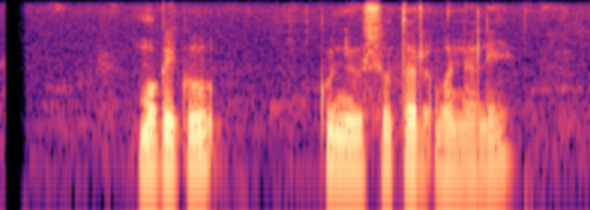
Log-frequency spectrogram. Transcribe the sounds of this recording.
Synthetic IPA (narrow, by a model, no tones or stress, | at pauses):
mʌkʌjko | kunjoso̰t̪ʌrbʱʌnːale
